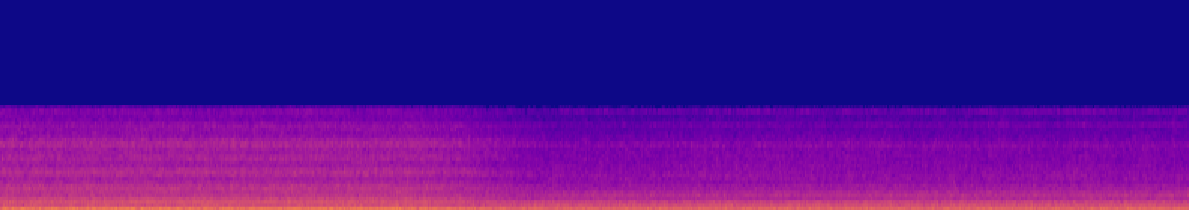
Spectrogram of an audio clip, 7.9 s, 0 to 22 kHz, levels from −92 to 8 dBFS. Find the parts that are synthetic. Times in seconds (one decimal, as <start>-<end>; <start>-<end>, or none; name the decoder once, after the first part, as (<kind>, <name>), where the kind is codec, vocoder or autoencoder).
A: 0.0-1.8 (vocoder, Vocos); 2.7-7.9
